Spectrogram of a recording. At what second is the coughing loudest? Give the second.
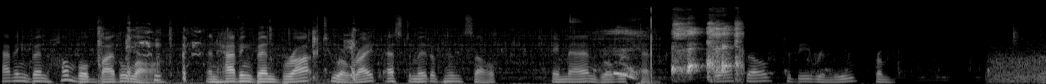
7 s.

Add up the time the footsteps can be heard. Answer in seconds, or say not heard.
not heard.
